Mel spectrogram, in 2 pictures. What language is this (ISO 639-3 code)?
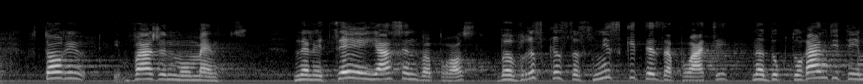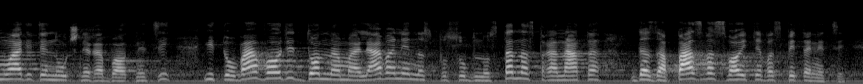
bul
